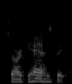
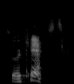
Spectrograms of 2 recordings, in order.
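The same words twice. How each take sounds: First: Said in the usual way. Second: A high, loud "Sarcastic." that breaks into laughter; laughing outburst. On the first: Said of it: "not literally say sarcastic". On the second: Real, not acted. Player repeating his blunder to the judge, high loud and laughing. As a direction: shout the word, then crack up. Blurts the word again, cracks up.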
